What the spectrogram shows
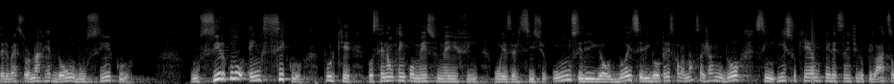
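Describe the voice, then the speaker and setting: A Pilates instructor lectures at a rapid clip in a deep, mellow, husky voice. The talk is full of rhetorical questions and quick acted-out cues for students. It sounds like a teacher walking trainees through a course.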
